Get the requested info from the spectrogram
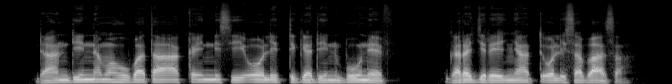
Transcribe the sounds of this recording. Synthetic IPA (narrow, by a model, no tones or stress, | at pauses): d̪aːnd̪iːnːɐmɐhʊbɐt̪aːɐkːɐɪnːɪsiːo̞ːlɪt̪ːɪɡɐd̪iːnbuːne̞ːf | ɡɐɾɐd͡ʒɪɾe̞ːɲːaːt̪ːɪɔlɪsɐbaːsɐ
